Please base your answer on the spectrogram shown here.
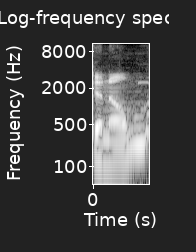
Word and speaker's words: gnome: actually say that uh well the g is silent like gnome okay the g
